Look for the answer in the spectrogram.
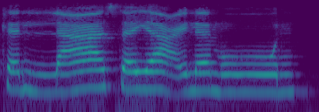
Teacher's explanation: आपका कल्ला का जो अलिफ है ये थोड़ा शॉर्ट हो गया था, इसको हम 2 हरकात खींचेंगे।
